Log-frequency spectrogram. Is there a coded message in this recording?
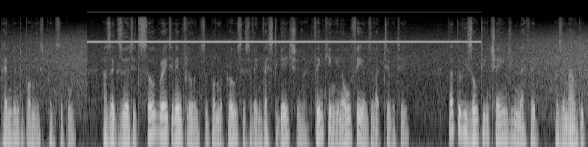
No, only a steady tone, with speech in English.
